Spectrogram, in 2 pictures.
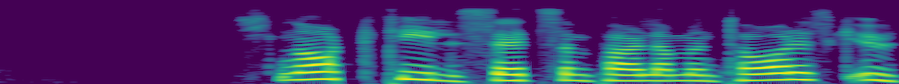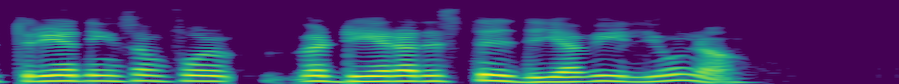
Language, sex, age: Swedish, female, 33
